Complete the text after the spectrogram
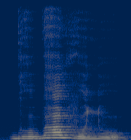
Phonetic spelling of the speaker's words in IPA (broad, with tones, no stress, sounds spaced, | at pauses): ɡʱ ʊ˨ bʱ a˦ w v ʊ˨ ʎ u˨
